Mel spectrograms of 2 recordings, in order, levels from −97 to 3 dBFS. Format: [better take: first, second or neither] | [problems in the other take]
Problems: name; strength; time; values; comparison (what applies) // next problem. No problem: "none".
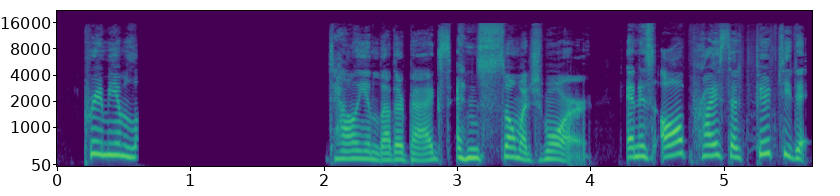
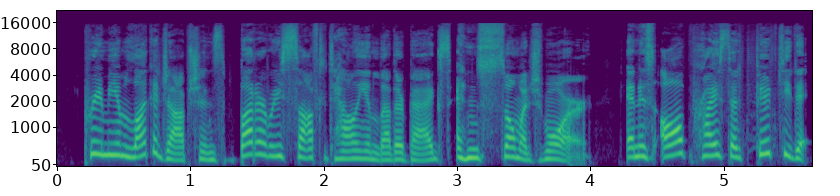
second | audio cutting out; at 0.5 s for 1.5 s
